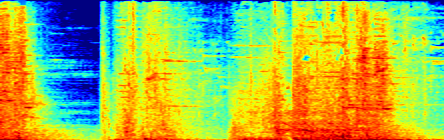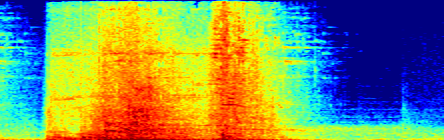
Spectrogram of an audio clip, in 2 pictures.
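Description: Game spell effects whoosh and burst in quick bursts.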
